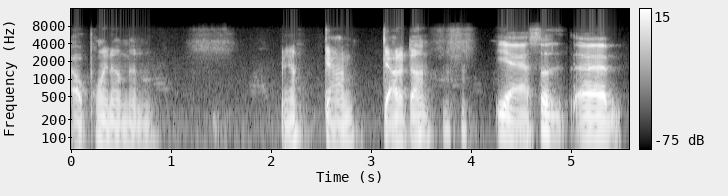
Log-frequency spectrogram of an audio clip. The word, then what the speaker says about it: Gane: had uh ufc rosenstrok versus gone i was pronouncing it incorrect when i did the preview i called him cyril ghani but it's just gone he is french um what do you think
